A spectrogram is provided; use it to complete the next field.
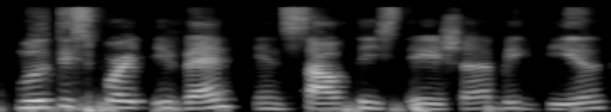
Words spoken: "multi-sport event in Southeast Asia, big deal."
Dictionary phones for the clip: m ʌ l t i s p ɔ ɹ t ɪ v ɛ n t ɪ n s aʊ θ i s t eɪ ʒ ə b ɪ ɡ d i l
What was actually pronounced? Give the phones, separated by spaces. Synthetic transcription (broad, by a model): m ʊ l t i s p ɔ ɹ t ɪ v ɛ n t ɪ n s aʊ θ i s t eɪ ʃ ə b ɪ ɡ d i l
